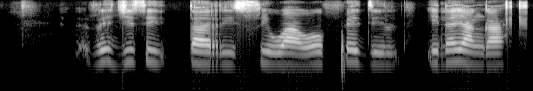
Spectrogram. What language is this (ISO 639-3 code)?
ven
